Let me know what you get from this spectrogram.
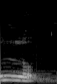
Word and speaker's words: lo: E a pronúncia é lo mesmo, como se você tivesse um acento circunflexo em cima da letra O. É um som bem mais fechado, lo.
